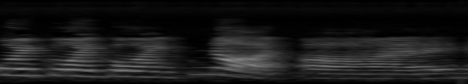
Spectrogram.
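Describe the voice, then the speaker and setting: This is a cartoonish character voice that sounds female, pitched high. A slight echo surrounds it. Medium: puppet show. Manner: says oink before each line.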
